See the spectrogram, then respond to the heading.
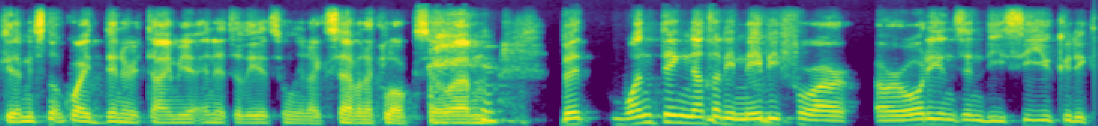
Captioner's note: laughter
